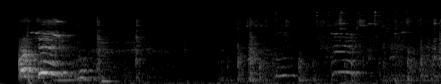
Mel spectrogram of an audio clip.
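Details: Pet dog lets out a short burst of whimpering yelps at the start, followed by quieter scattered whines mixed with indistinct human voices.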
